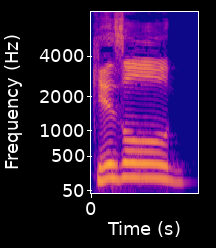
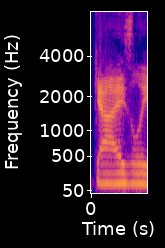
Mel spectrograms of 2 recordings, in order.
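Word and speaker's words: Geissele: So I looked up interview with Mr. Geisley, and he said it's pronounced Geisley, and he spelled it out Guislee.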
